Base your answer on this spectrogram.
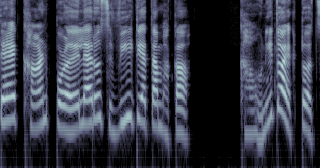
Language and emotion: Goan Konkani, disgusted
